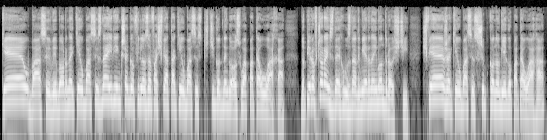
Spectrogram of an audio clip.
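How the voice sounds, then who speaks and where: A man voicing a loud, boastful innkeeper who hawks sausages, in a raised, pitched-up voice. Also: big pitch swings, moderate pace, no echo, clean studio sound, natural voice. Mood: hawking. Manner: raised, hawking voice.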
